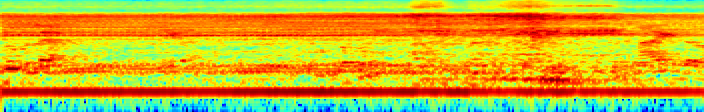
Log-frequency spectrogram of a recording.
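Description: Semi-automatic hydraulic paper plate making machine running with a steady low hum, and a hissing rush about two and a half seconds in as the press is worked. Faint voices run underneath.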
